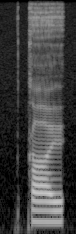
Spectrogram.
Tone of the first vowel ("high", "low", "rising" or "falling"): high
